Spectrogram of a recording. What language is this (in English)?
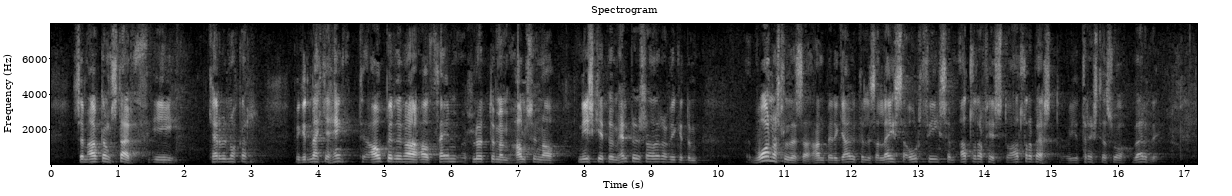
Icelandic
